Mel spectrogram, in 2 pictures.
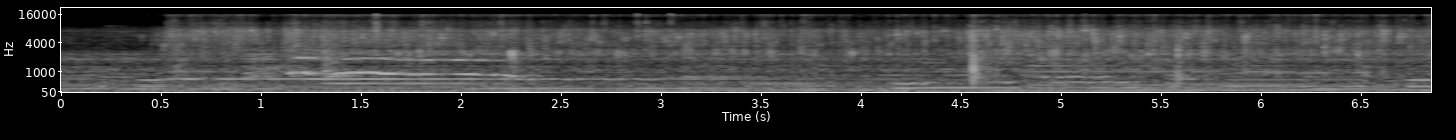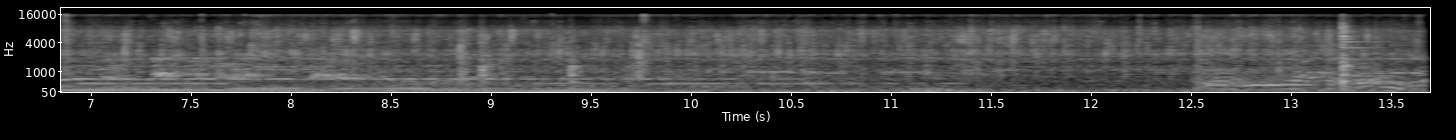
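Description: Cooked rice and browned garlic sizzling in hot oil in a stainless steel wok, starting about half a second in, with a metal spatula clicking and scraping against the pan.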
